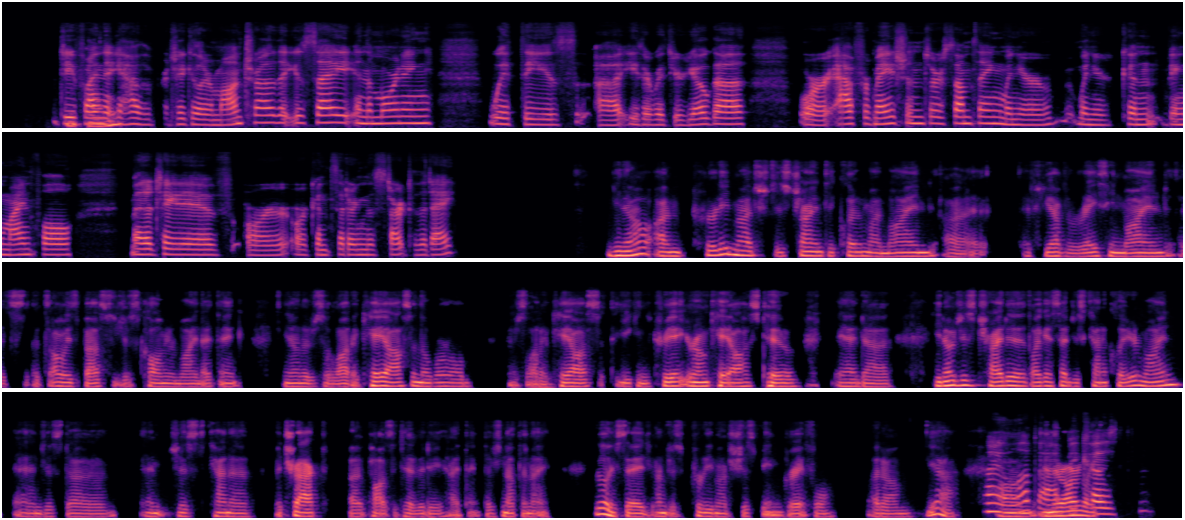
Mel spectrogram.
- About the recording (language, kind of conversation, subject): English, unstructured, What small daily habits brighten your mood, and how can we share and support them together?
- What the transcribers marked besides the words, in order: other background noise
